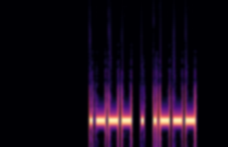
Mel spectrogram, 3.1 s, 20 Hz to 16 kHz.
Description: Morse code, heard as a keyed tone, about 28 wpm, 700 Hz. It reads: JEJ
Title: Three Challenging Letter-Number Combinations 28wpm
